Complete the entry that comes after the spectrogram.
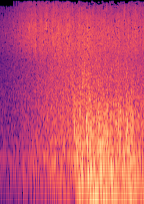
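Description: Steady rain hisses across the whole recording, and a deep rumble of thunder swells in around halfway through, growing louder and fuller. No voices are heard.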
